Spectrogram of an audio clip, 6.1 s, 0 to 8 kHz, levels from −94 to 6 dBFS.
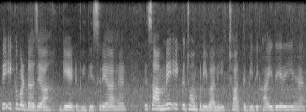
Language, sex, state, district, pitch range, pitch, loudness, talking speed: Punjabi, female, Punjab, Pathankot, 205-240 Hz, 215 Hz, -15 LUFS, 195 wpm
